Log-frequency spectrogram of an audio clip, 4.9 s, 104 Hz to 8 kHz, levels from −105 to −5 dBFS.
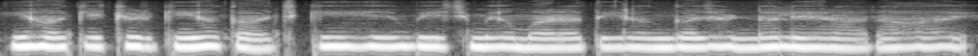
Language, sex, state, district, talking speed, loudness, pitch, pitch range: Hindi, female, Madhya Pradesh, Bhopal, 185 wpm, -15 LUFS, 215 Hz, 210-225 Hz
